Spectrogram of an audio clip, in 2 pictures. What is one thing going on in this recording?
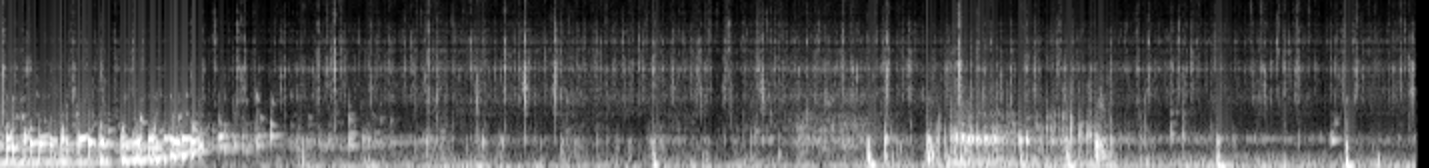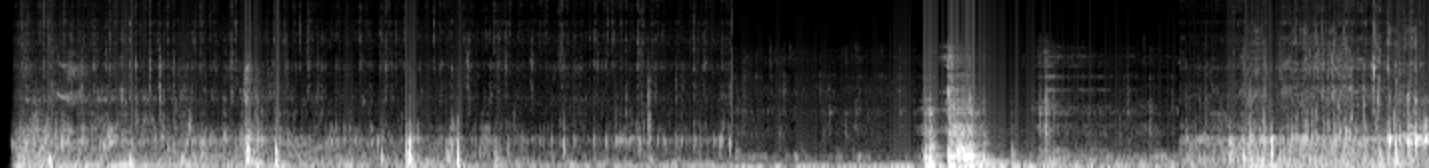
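Water rushes and crackles softly underwater.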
